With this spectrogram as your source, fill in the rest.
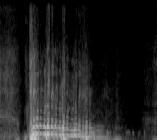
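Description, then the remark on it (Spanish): A voice imitates a wet dog shaking off water with a loud, fluttering, throaty burble lasting under a second, pulsing rapidly about four or five times before trailing off. “Usted moja al perro, lo suelta y el perro llega a, agarra carrera y por allá hace”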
